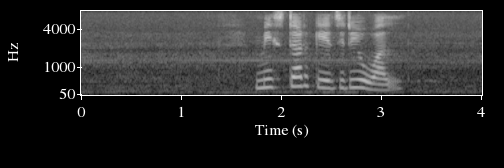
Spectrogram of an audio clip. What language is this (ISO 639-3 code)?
ben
